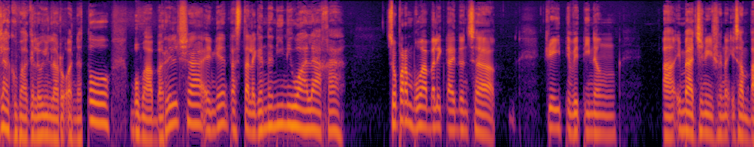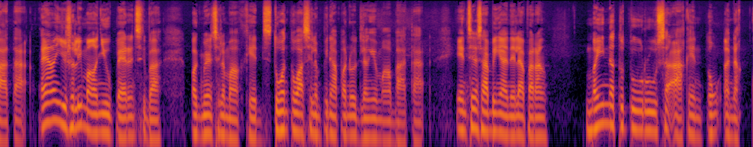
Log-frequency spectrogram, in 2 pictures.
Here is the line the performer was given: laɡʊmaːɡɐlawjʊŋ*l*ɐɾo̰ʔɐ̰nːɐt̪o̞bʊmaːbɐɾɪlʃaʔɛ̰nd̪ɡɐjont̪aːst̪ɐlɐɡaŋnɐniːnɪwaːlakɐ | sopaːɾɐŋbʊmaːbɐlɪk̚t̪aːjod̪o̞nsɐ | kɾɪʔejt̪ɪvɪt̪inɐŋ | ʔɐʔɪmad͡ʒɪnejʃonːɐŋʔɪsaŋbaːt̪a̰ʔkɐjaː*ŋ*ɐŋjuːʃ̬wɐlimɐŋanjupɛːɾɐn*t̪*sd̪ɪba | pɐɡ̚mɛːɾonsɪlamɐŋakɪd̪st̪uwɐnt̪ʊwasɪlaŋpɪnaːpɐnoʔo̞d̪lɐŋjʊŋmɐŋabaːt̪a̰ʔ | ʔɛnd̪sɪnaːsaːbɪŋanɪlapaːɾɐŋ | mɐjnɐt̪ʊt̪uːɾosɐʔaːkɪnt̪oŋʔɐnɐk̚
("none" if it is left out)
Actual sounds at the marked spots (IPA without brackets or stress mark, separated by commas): l, ŋ, t̪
